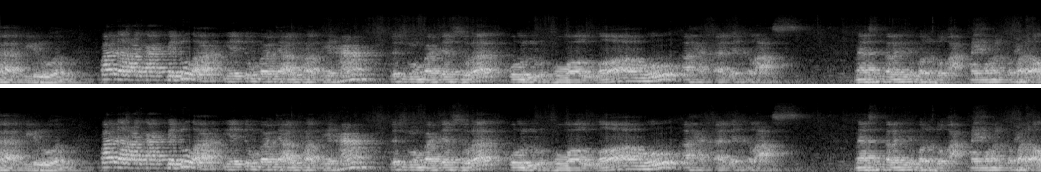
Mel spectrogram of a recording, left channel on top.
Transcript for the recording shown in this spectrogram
Pada rakaat kedua yaitu membaca Al-Fatihah, terus membaca surat Qul huwallahu ahad, Al-Ikhlas. Nah setelah itu berdoa memohon kepada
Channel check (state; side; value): normal; both; correlation 0.82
